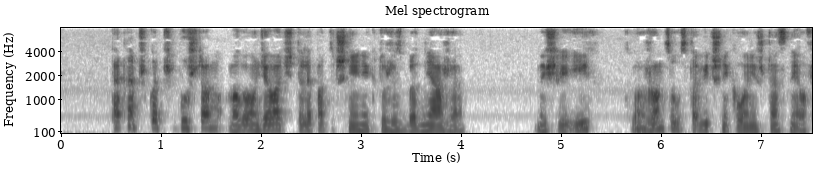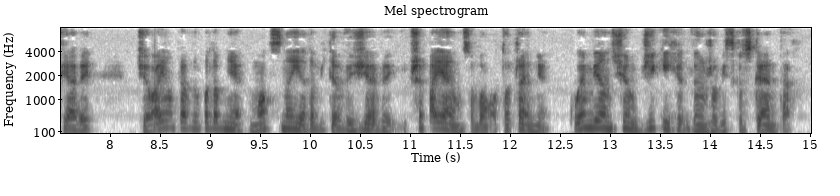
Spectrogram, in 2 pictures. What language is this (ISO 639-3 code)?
pol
